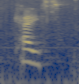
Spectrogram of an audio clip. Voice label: "case", English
